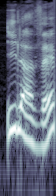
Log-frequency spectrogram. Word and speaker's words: il avait: Il avait, final T not pronounced.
